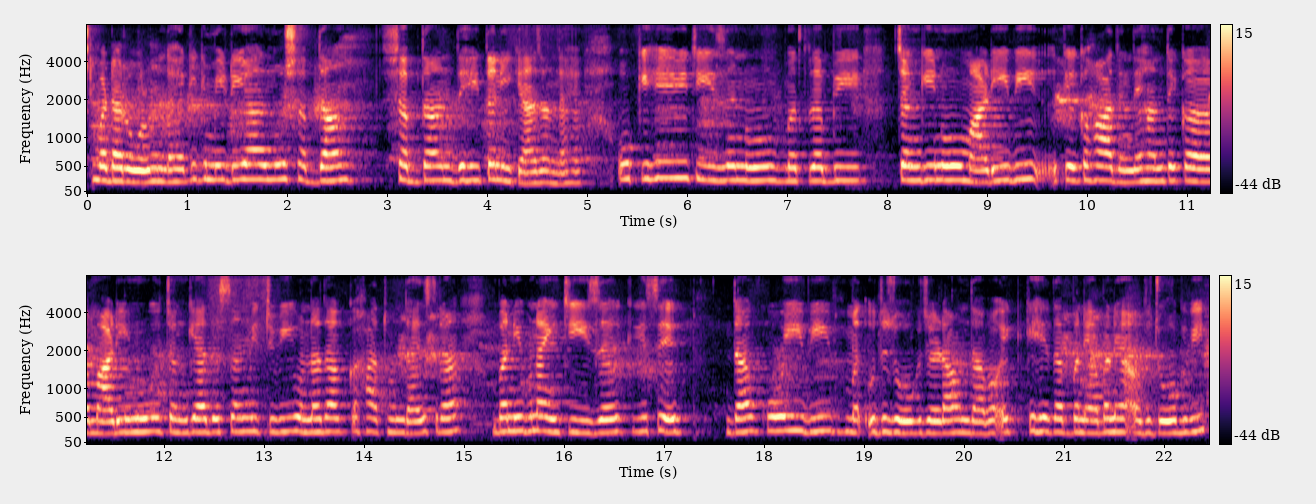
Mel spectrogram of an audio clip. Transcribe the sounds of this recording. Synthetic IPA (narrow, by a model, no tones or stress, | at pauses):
ʋəɖaːɾoːlɦʊnd̪aːɦɛːkõːkmiːɖiːjaːnũːʃəb̚d̪ãː | ʃəbd̪ãːd̪eːiːt̪ənĩːkɪjaːd͡ʒãːnd̪aːɦɛː | oːkɪɦeːiːt͡ʃiːznũːmət̪ləbiː | t͡ʃəŋɡiːnũːmaːɽiːʋiːkekəɦaːd̪ɪnd̪eːɦənt̪eːkəmaːɽiːnũːt͡ʃəŋɡjaːd̪əsənʋɪt͡ʃʋiːʊnãːd̪aːɦət̪ʰɦʊnd̪aːɦɛɪst̪əɾãː | bəniːbənaːiːt͡ʃiːzkɪseː | d̪aːkoːiːʋiːmʊt̪d͡ʒoːɡd͡ʒeːɽaːɦʊ̃nd̪aːʋaːɪkkɪseːd̪aːbənjaːbənja̰ːʔʊt̪d͡ʒoːɡʋiː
